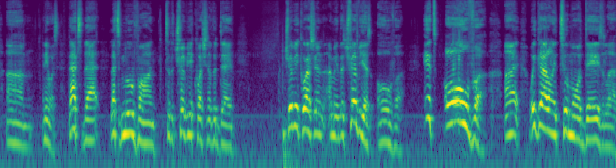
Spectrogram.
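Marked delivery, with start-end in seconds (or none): 10.1-12.3 New York accent, put on. Speaker moving on through the trivia segment: New York accent. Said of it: "That's my New York accent, I guess".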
